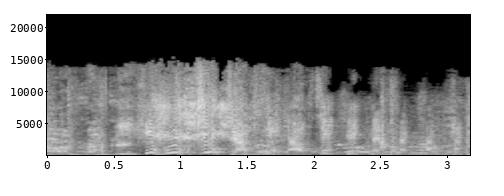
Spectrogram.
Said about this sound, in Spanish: Y el asesino lanza un puñetazo con toda su fuerza.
